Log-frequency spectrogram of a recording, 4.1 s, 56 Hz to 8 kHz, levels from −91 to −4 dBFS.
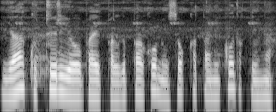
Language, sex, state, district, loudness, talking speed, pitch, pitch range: Garo, male, Meghalaya, South Garo Hills, -19 LUFS, 85 wpm, 120 Hz, 115-145 Hz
